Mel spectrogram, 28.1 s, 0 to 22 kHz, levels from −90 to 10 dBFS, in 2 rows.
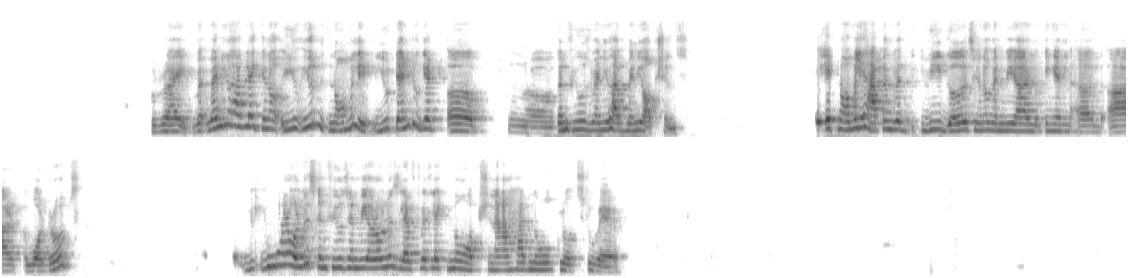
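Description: At 3.37–3.39 s, a lost packet rebuilt from error correction: the next packet's low-bitrate copy filled it, leaving a brief rough, noisier patch rather than a gap. The spectrogram shows a slightly smeared, grainier slice. The same recovery recurs at 12.18–12.24 s and 14.40–14.46 s, after "looking in uh our".

From 8.15 to 8.74 s, after "when you have many", repeated packet loss gives a choppy, robotic stretch. Five gaps, the longest 22 ms, are patched by extending the previous sound, so about 15% of the span is synthetic. The waveform shows repeated, evenly shaped cycles and a striped, smeared spectrogram.

At 17.16–17.22 s, short concealed packet loss drops 40 ms, heard as a quick smear or wobble where the last sound is continued and blended back; it overlaps another error-correction rebuild at 17.20–17.26 s. A final rebuild at 18.92–18.98 s sits between "confused and we are" and "left with like no".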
